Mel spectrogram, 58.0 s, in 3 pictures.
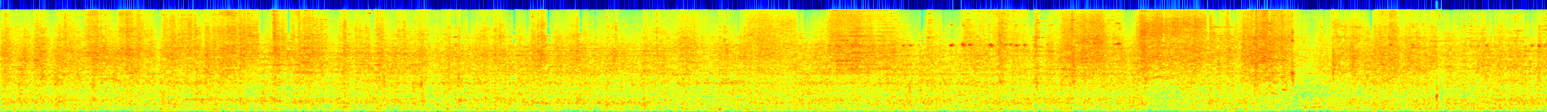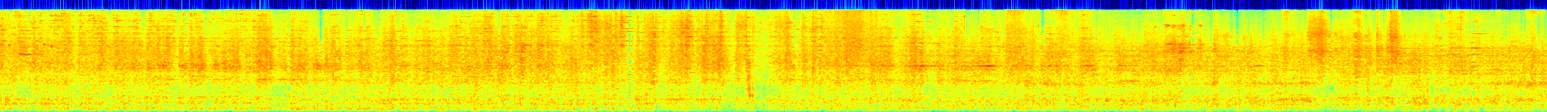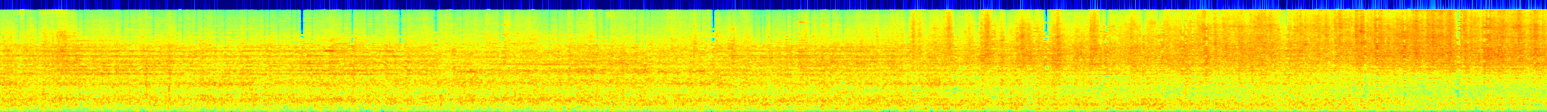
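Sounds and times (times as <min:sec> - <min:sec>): wheels clicking over rail joints: 0:00.0 - 0:41.0
train cars rolling past: 0:00.0 - 0:58.0
faint wheel squeal: 0:11.3 - 0:13.0.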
